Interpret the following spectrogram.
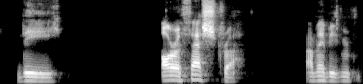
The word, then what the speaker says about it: Arthashastra: Kautilya wrote a ruler's handbook called the Arthashastra. I may be mispronouncing that. It's Arthasastra.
